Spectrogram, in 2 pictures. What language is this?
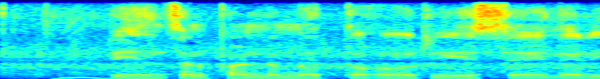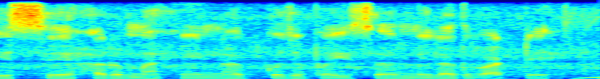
Bhojpuri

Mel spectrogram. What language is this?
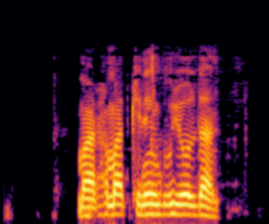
Uzbek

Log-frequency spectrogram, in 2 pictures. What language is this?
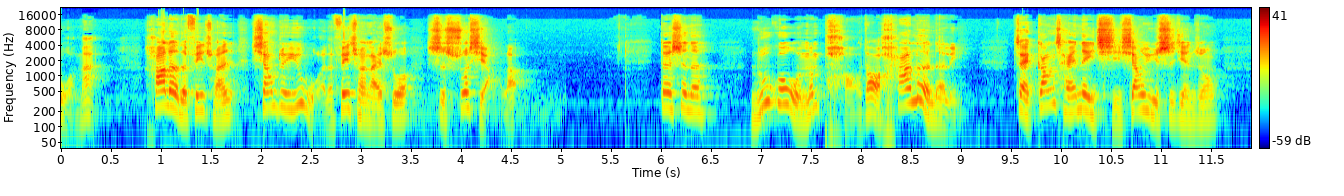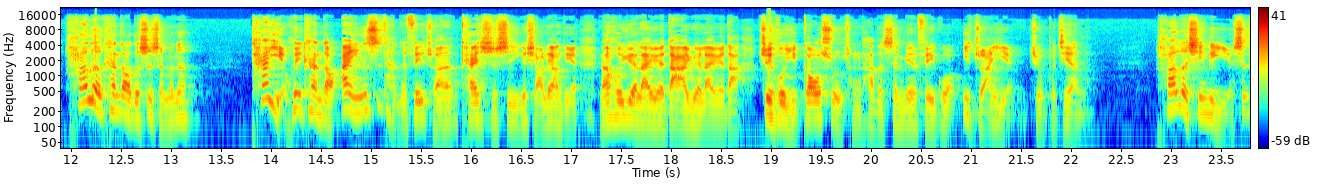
Chinese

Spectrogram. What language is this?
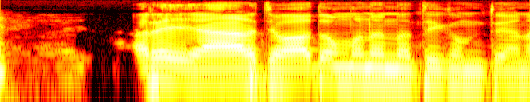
Gujarati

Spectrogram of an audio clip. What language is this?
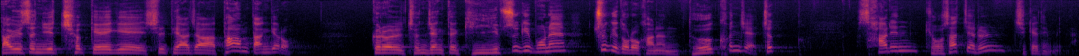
Korean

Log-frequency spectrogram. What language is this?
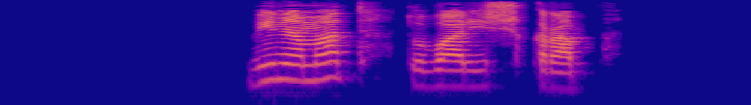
Mari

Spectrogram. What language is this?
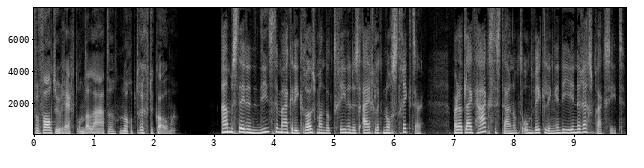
Dutch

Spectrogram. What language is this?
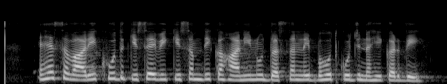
Punjabi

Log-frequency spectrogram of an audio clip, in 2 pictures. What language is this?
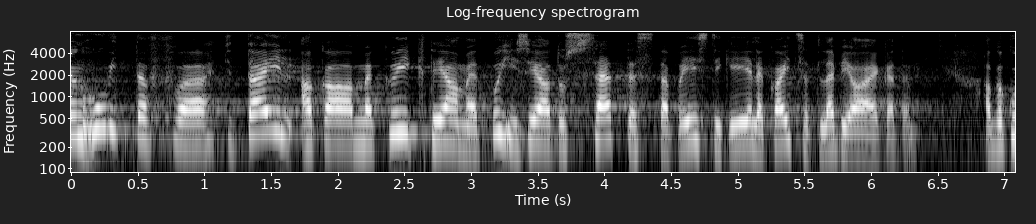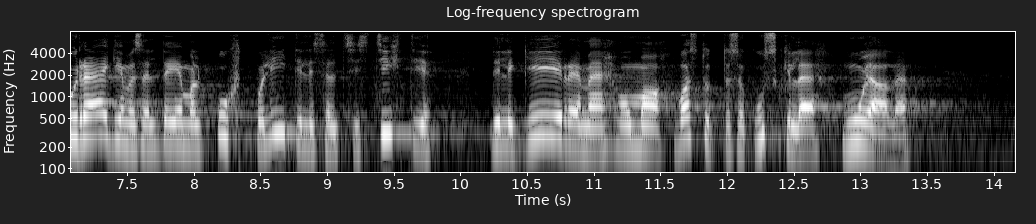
Estonian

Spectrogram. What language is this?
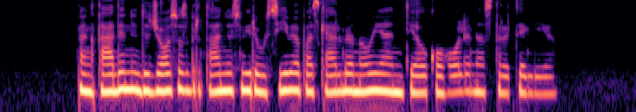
Lithuanian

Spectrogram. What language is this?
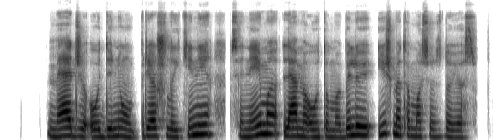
Lithuanian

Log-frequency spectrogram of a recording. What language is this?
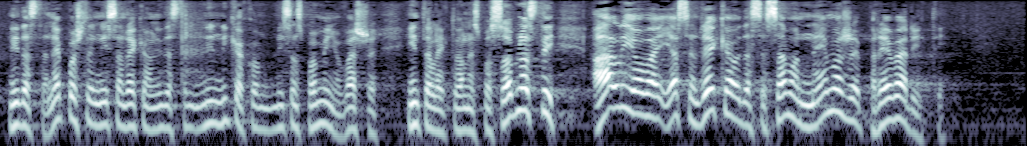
Croatian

